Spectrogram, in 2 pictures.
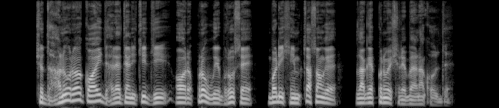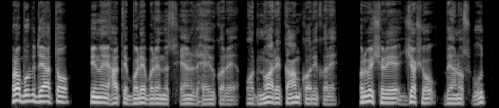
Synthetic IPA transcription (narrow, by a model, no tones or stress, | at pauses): ʃɐd̪ʱaːɽ̃ũɾɔkɔːid̪ʱɛːɭɛt̪ɛːɽ̃ĩt̪ɪd͡zʱiɔɾpɾɐbuebʱɐɾoːsɛ | bɐɽihɪ̃mt̪asɐ̃ŋɡɛ | laːɡɛpɐɾmeːʃɾɛbɛːɽ̃ãkʰo̰ːd͡ʒd̪ɛ | pɾɐbubid̪ɛat̪ɔ | t̪ɪnãĩɦaːt̪ʰɛbɐɽɛbɐɽɛnɐt͡sʰɛːɽ̃ɾɛːukɐɾɛɔːɾnʊaːɾɛkaːmkɔɾekɐɾɛ | pɐɾmeːʃɾɛd͡ʒɐʃɔbɛːɽ̃ɔsəbuːt̪̚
